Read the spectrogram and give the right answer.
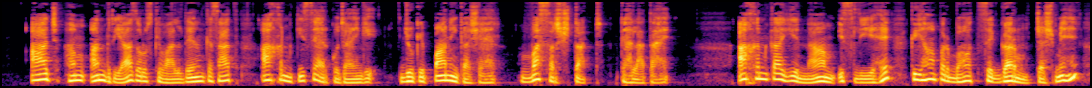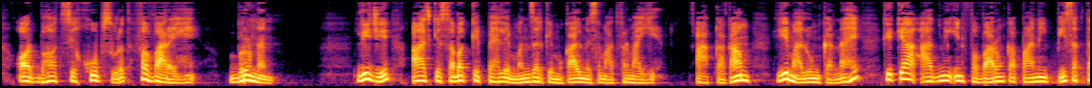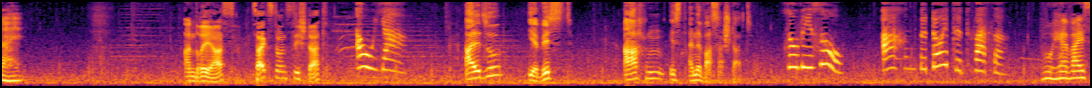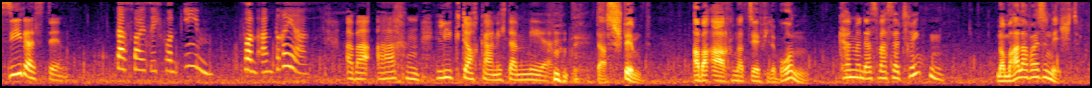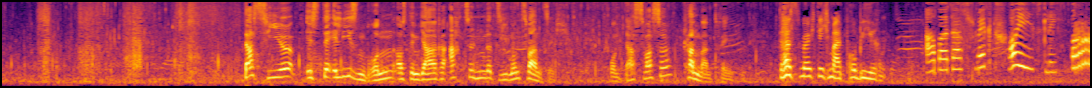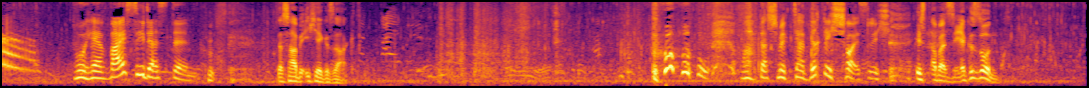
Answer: مطلب یہ کہ عام طور پر آدمی ان فواروں کا پانی نہیں پی سکتا لیکن ایک مخصوص فوارے ایلیزن فوارے سے نکلنے والا پانی آدمی پی سکتا ہے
